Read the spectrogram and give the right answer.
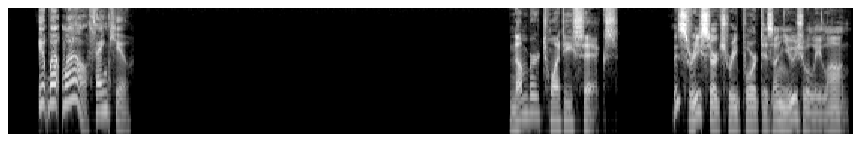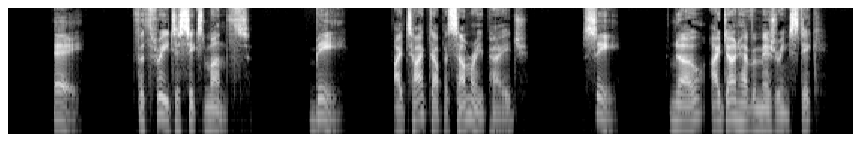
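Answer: B: I typed up a summary page.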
